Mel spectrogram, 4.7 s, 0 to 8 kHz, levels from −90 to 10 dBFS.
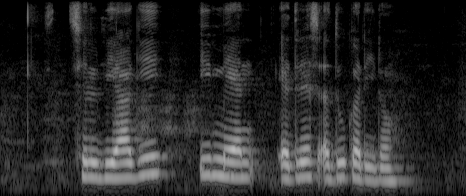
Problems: background sounds at intervals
